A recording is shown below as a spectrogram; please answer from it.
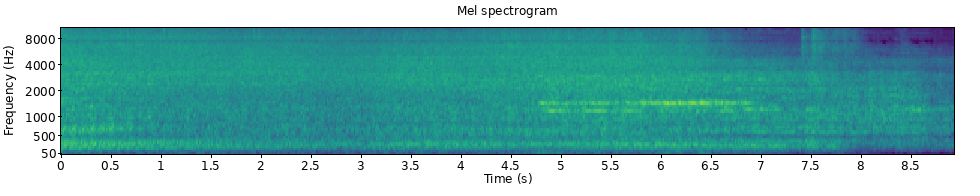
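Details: Lionel TMCC S1 model locomotive from about 2000-2001, original second-gen Odyssey board, after gearbox maintenance and repairs, pulling heavyweight cars: loud, steady run with even rail clicks and smooth motor drone; normal running.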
